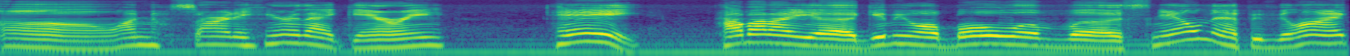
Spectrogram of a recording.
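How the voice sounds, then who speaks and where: A put-on character voice at a fairly high pitch moves at a moderate pace over clear background noise. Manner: cheerful.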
